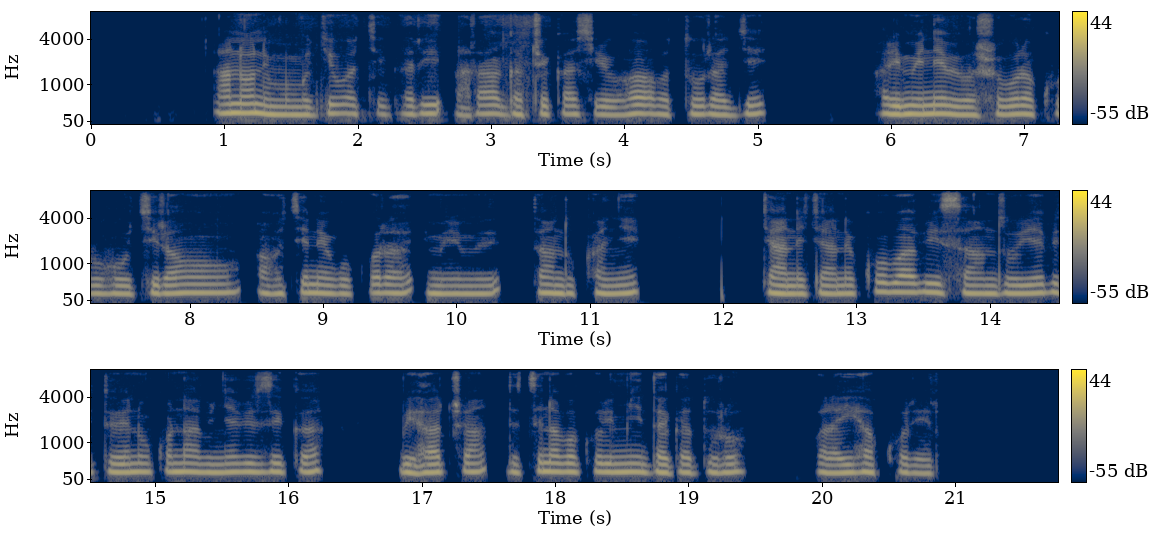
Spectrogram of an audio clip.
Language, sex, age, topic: Kinyarwanda, female, 25-35, government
